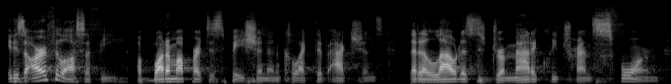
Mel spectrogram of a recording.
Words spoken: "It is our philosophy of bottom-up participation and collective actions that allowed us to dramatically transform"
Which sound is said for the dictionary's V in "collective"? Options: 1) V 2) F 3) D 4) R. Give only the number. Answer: 1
